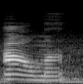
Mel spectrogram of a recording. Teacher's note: O al não tem acento gráfico, mas é a sílaba mais forte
